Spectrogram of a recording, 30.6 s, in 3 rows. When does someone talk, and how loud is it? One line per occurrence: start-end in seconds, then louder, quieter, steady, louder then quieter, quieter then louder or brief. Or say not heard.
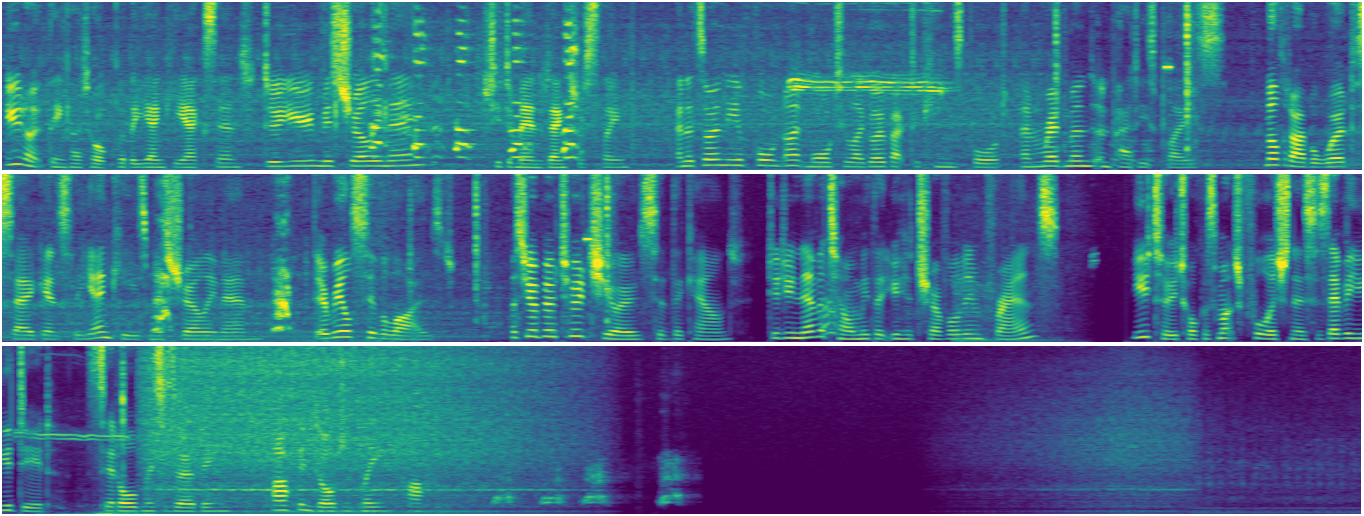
0.0-23.7 steady.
